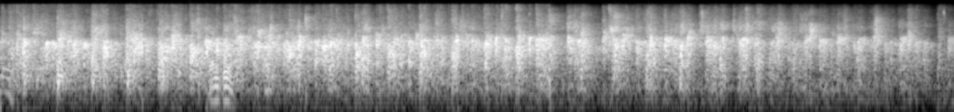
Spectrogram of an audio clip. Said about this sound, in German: Einen großen Applaus für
